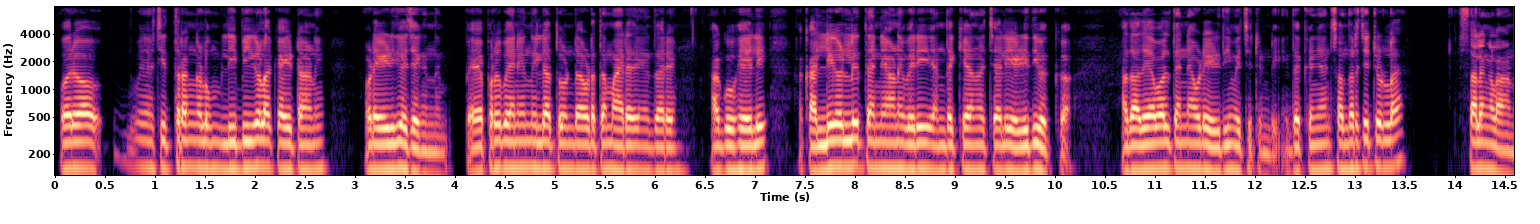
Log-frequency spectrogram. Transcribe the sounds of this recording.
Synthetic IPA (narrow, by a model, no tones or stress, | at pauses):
o̞ːɾo̞ː | t͡ɕit̪rɐŋːɐɭumlibʱiɣɐɭo̞kːeaːjiʈːaːɳɨ | ɐʋiɽe̞ːɻiðiʋet͡ɕːɐkʲːunːɐpe̞ːpːɐrɨbeːnɐunːilːaːt̪ːuɣoɳɖɨɐʋiɽet̪ːemɐɾɐðaːɾe | aːɡuɦeːlɨ | kɐlːiɣɐɭilt̪ɐnːe̞jaːɳɨʋɐɾuend̪o̞k̬ːeeːnːɨʋet͡ɕːaːle̞ɻiðiʋekːuɣɐ | ɐðɐðe̞ːpoːlet̪ɐnːe̞ɐʋiɽe̞eɻiðijumʋet͡ɕːiʈːuɳɖɨ̰ʔḭðo̞kːe̞ɲaːnsɐnd̪ɐrt͡ɕːiʈ̬ːuɭːɐ | st̪ʰɐlɐŋːɐɭaːɳɨ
